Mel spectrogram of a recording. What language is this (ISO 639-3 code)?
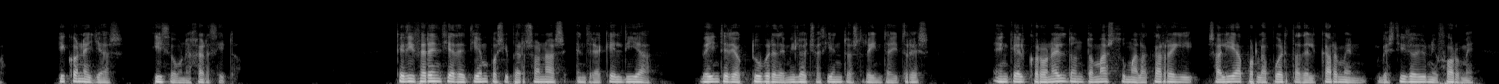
spa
